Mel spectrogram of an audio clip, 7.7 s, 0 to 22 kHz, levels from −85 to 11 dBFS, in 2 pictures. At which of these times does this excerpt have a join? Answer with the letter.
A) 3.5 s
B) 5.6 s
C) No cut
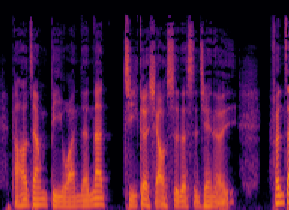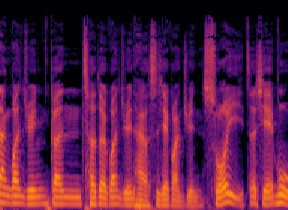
A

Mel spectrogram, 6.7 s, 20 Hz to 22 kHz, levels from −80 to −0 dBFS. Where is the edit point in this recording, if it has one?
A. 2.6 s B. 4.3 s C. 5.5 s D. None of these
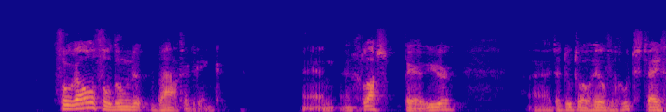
D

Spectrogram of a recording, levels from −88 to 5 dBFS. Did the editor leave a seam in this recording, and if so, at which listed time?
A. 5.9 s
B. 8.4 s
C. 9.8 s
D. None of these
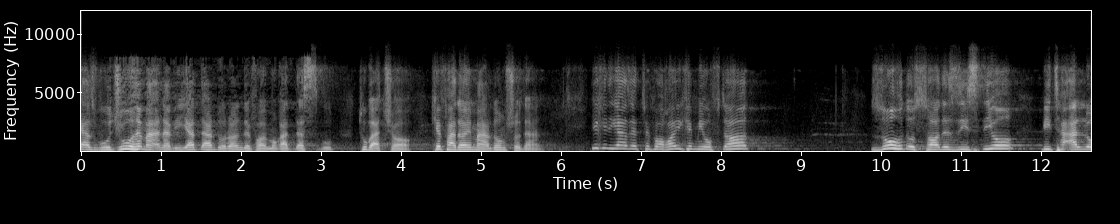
D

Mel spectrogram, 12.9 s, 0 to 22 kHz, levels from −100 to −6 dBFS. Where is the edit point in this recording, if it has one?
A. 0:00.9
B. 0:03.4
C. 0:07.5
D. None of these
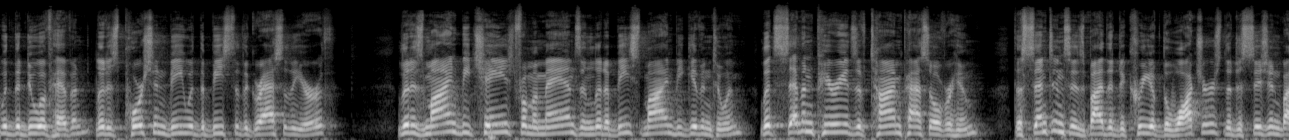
C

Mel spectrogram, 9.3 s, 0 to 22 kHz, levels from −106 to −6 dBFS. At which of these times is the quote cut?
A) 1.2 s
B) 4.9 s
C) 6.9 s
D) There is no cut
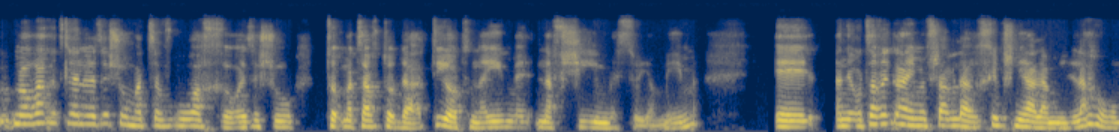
C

